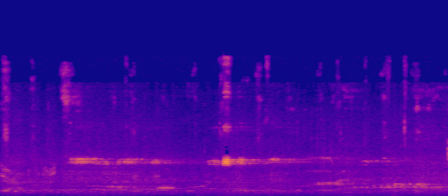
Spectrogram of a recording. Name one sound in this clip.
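Wrestling shoes squeak on the mat.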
